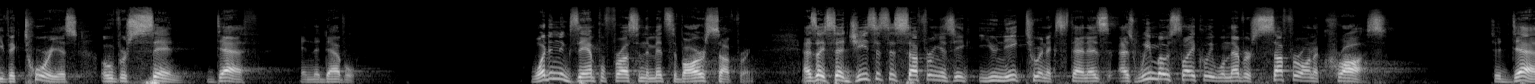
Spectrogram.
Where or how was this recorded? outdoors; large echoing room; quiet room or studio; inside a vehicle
large echoing room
